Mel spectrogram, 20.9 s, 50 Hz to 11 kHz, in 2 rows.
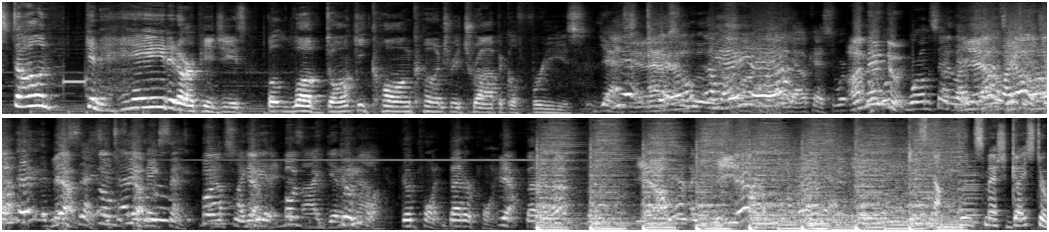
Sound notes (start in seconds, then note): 0.6 beep; 9.4 all chattering; 15.8 intense rock music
